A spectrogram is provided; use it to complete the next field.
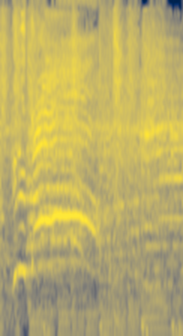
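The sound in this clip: A person yells in frustration over homework, one long drawn-out cry whose pitch climbs sharply at the start and then holds high and strained before trailing off, with lower tonal sounds continuing underneath.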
